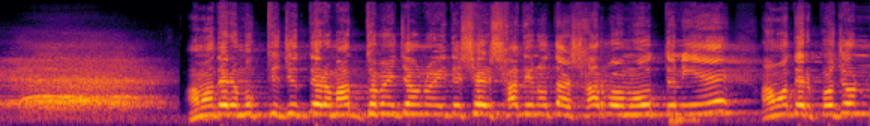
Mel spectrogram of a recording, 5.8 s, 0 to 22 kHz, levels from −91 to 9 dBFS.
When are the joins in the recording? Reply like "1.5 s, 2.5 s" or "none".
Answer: 1.1 s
